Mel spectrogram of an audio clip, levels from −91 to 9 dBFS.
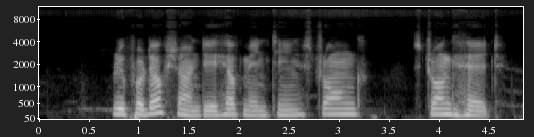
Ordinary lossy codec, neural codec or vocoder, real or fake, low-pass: none; none; real; 10.8 kHz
